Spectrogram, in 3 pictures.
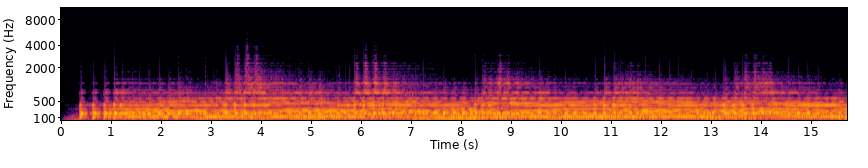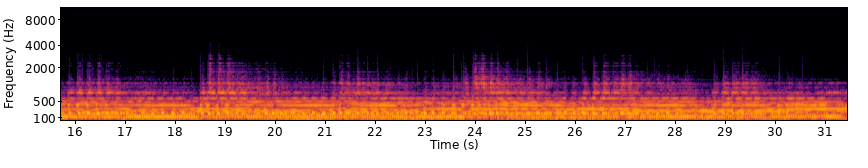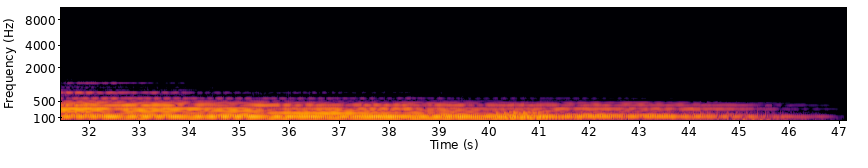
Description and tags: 12string-Processed
One chord made with a 12 string guitar. processing: granular stretch, envelope LP filter, compression, reverb.
ambient, granular, guitar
